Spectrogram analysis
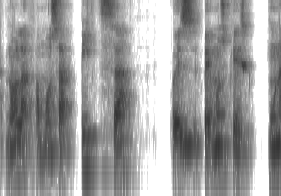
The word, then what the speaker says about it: pizza: mismo ypsilon lo mismo y luego la zeta que no se pronuncia como la zeta española en este derecho en italiano no existe el sonido z vale no existe el sonido z sino que se lee entonces pues por ejemplo pizza no la famosa pizza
